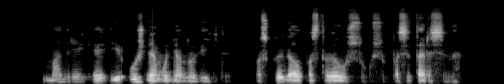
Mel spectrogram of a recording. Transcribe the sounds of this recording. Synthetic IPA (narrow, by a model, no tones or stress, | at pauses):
mɐnɾʲɛɪkʲɛʔiːʔʊʒʲnʲɛmuːnʲɛnʊʋʲiːkt̪ʲɪ̥ | pɐskʊɪɡɐlˠpɐst̪ɐʋʲɛʊʃsʊksʲʊpɐsʲɪt̪ɐɾʲsʲɪmʲɛ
